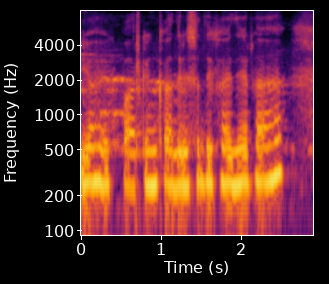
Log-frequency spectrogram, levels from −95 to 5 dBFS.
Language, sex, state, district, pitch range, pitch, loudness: Hindi, female, Jharkhand, Palamu, 245-260 Hz, 255 Hz, -12 LUFS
